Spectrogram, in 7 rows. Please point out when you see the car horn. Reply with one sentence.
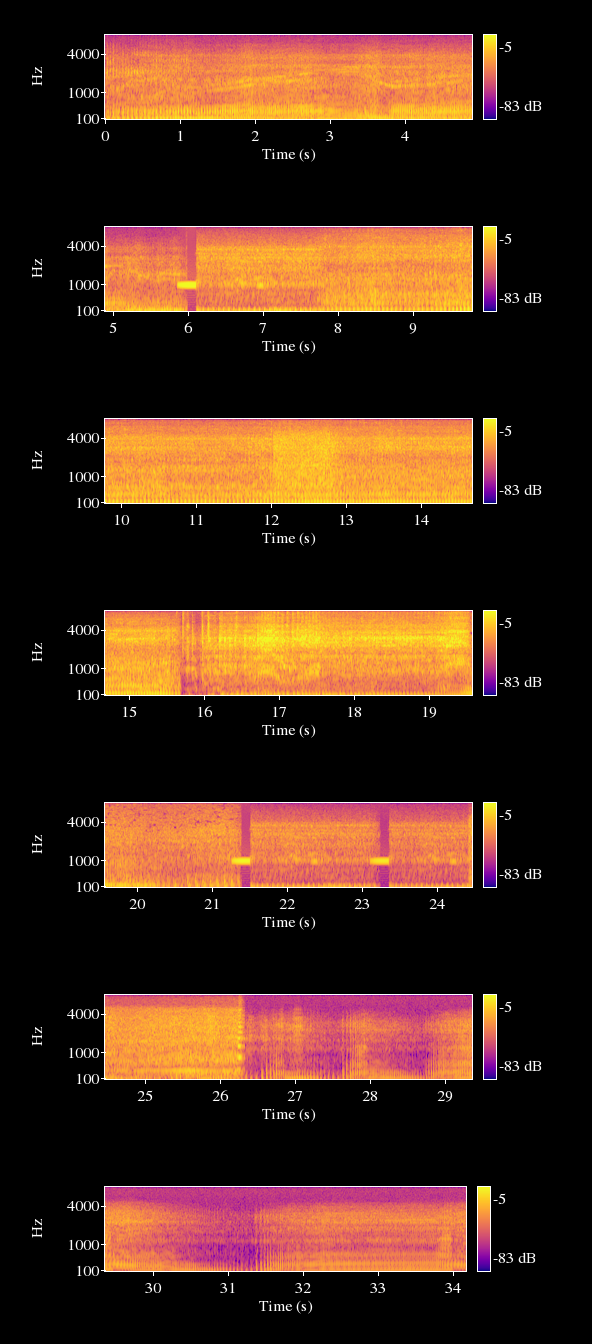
The car horn can be heard from 12.0 to 13.0 s and from 24.4 to 26.4 s.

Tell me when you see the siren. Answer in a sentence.
You can't hear the siren here.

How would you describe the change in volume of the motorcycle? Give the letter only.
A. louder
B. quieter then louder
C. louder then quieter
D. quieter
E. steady
D.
